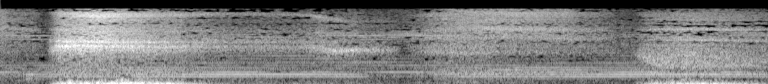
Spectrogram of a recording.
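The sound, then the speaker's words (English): Long breathing exhales during a guided relaxation exercise: a few drawn-out, airy hissing breaths, the first and last louder and fuller, with softer breaths between them. “And breathe in and out a little. Do these long exhales, really, like as if you wring out an old cloth.”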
